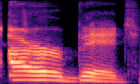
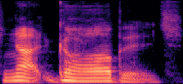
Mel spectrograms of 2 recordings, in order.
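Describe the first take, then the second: First: Garbage said the British way, no r. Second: Garbage with the American r, slow; mock the American garbage slowly. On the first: Friend correcting the American way of saying it, British garbage. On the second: Friend mocking the American way of saying it, slow American garbage. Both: Shown as a demonstration.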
